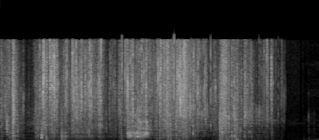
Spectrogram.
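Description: Plastic courier mailer bag crinkling and crackling as it is handled and pulled open, a dense run of sharp crackles that stops about four seconds in.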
